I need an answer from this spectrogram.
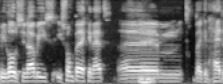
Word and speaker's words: Birkenhead: Birkenhead, I should say, pronounce it properly. Got my Scouse accent, that Birkenhead.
